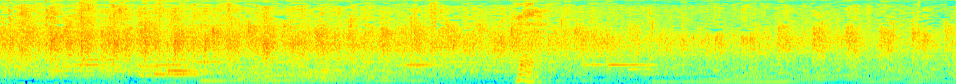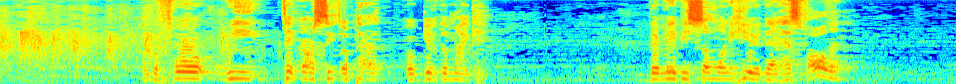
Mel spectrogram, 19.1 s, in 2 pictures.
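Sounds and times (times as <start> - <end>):
audience clapping hands: 0.0 - 12.8
speech: 5.2 - 5.5, 11.1 - 14.5, 16.0 - 18.1.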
